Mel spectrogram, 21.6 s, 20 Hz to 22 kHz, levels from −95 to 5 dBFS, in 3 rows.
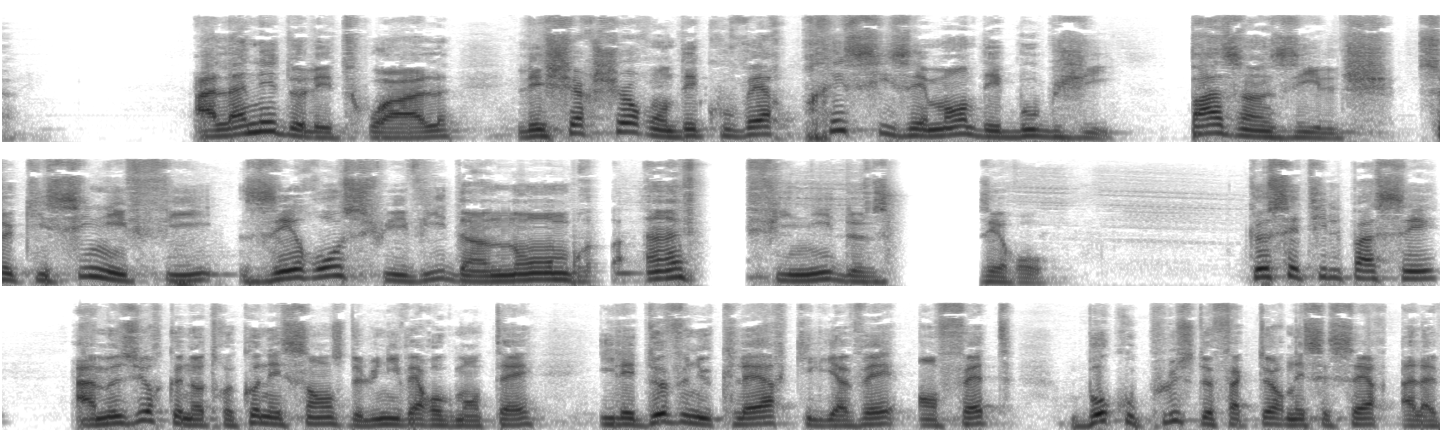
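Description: From 9.55 to 10.60 s there's a run of repeated stalls, a proper stutter: ten little gaps, the longest 116 ms, where the jitter buffer kept draining and the receiver held onto the last sound to cover. That padding adds up to about 0.3 s, roughly 29% of that stretch, so the audio drags and judders, though nothing actually goes missing.

Right after, 10.63 to 10.94 s, comes a call audio freeze. The sound hangs as a fading buzz or hiss and then drops to silence for about 0.18 s, 0.28 s of fill in total, before picking up exactly where it stopped. It's likely packets were held up in transit and the buffer ran dry.

At 11.51 to 11.57 s there's a short stall from a late packet. One packet missed its slot, so the last sound got stretched by about 29 ms, giving a held-too-long moment with a faint buzzy dip.

Straight into another freeze, 11.60 to 12.11 s, and this one's longer: 0.48 s of fill, including about 0.36 s of silence, then the audio carries on from the same point.

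From 13.00 to 13.97 s the jitter buffer slows down to rebuild its reserve. It repeats tiny pitch-period chunks to add 73 ms, so the audio runs at about 93% speed with the pitch unchanged, and sounds drawn out.

From 15.91 s to the end, 21.56 s, it's the reverse, a jitter buffer speed-up. The receiver trims short slivers, around 0.3 s overall, to cut latency. The audio runs at about 105%, same pitch but noticeably hurried.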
